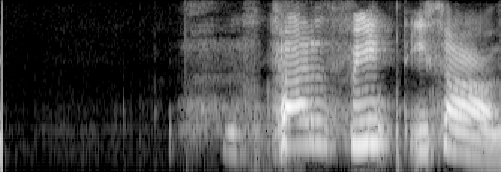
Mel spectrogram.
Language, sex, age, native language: Icelandic, female, 9, German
